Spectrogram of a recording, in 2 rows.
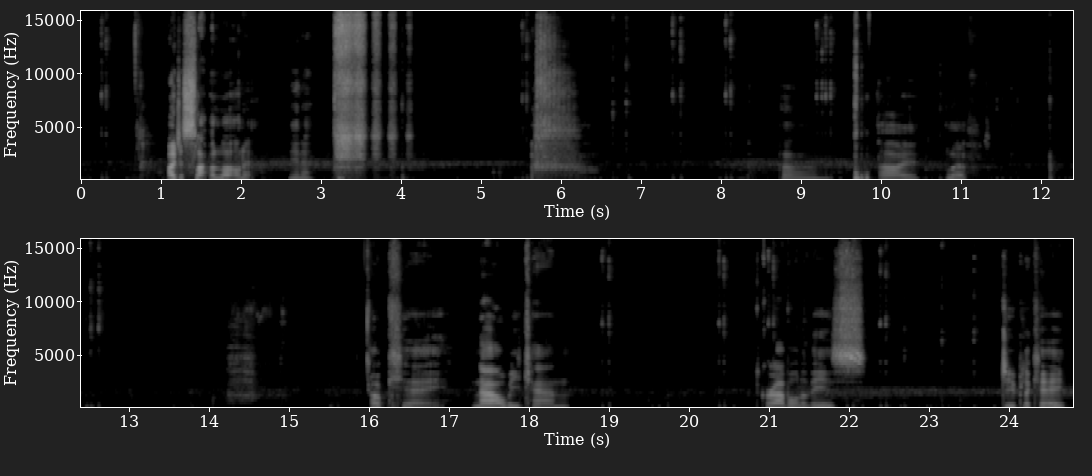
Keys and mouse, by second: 4.1 z, 11.5 BackSpace, 16.3 z, 22.8 click, 23.8 shift+d.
